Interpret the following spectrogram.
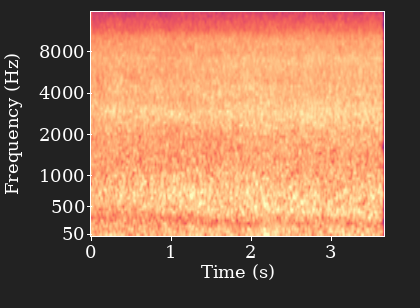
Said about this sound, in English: it makes a cascade down into the river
